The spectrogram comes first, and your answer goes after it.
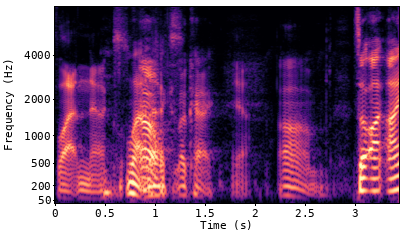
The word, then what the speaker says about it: Latinx: to pronounce like the when they write it lat like lateen X oh it's just Latin next Wow okay yeah so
